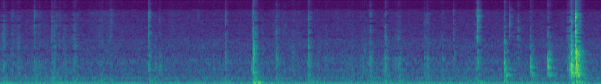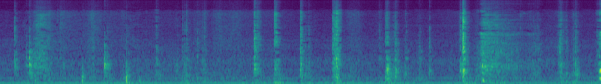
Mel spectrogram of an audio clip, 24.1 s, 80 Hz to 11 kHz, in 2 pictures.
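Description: Scattered clicks and taps of screws and metal parts being handled as a part is unscrewed and taken off the top of a Pyrotronics System 3 fire alarm control panel, with the loudest knock about halfway through. A steady low hum runs underneath.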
